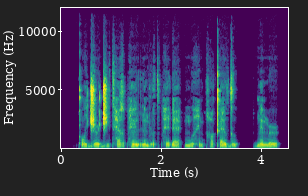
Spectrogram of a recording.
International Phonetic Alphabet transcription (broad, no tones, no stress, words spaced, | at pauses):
kʼɔi̯d͡ʒə˞ d͡ʒitʰæʁpʰɛ̃ rɛ̃bɹʌt͡spʰɛɗæ | mʊ hɪmqʰɔkʼæu̯ dʊ | bɛ̃ mə˞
